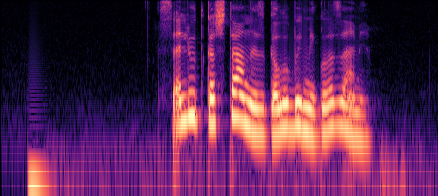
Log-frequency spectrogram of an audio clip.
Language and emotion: Russian, positive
